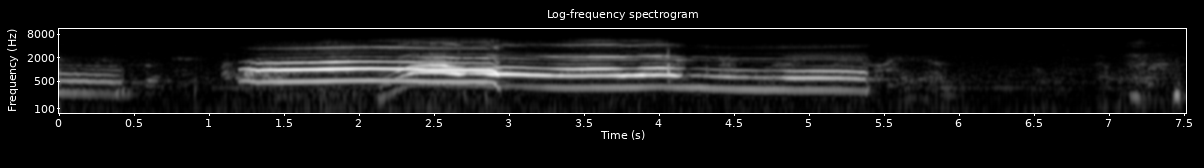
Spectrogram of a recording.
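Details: Cats talking: after a faint opening mew, a long drawn-out yowl lasts about four seconds while a second rising, wavering meow overlaps it midway. Both fade out, leaving near silence with a few soft noises.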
